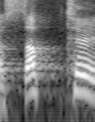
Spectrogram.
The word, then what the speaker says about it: subtle: 그래서 이거 subtle 이렇게 하면 안 돼요. subtle b를 좀 드셔야 돼요. 발음할 때.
